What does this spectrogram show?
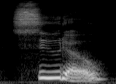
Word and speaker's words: pseudo: So we have a silent P in the following words. Pneumonia, right? An inflammation of the lungs. Pneumonia. Pseudo. Psychology, not P, right?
